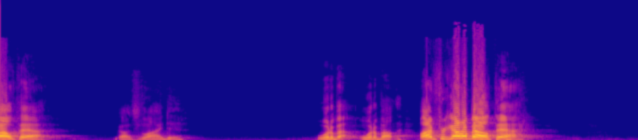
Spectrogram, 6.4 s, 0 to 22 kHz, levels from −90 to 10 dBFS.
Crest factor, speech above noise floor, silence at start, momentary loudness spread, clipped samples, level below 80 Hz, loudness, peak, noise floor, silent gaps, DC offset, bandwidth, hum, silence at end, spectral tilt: 16 dB; 59 dB; 0 s; 23 LU; under 0.1%; -50 dBFS; -13 LUFS; 0 dBFS; -73 dBFS; none; under 0.1%; 12 kHz; none; 1.2 s; -4.5 dB/octave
